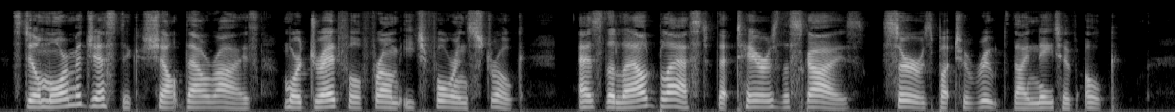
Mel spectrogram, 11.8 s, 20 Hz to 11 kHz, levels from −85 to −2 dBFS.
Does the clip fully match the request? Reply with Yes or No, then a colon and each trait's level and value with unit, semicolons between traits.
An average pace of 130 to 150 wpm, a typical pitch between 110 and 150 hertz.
No: average, 140 wpm; medium, 170 Hz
